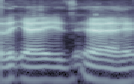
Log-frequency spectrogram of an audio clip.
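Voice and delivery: ordinary talk, nothing marked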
